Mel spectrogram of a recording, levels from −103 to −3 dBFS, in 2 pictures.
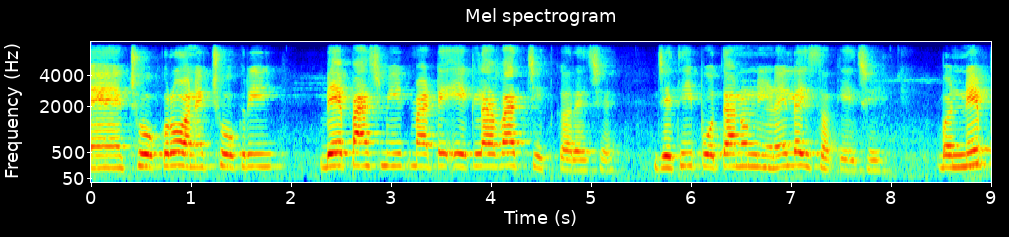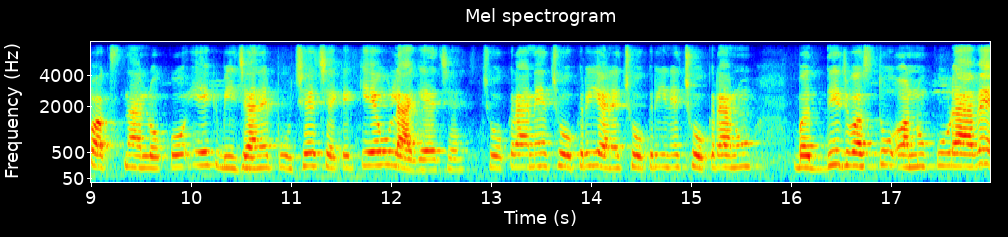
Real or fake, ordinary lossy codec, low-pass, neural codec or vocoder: fake; none; 7.2 kHz; vocoder, 44.1 kHz, 128 mel bands every 512 samples, BigVGAN v2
